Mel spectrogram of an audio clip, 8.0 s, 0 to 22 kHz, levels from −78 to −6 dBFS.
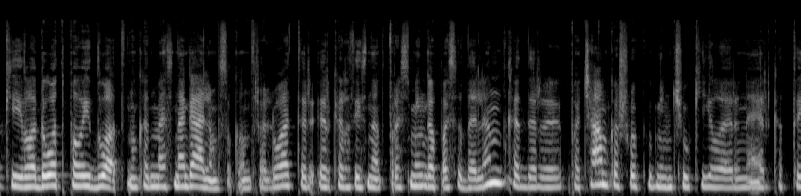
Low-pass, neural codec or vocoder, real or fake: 14.4 kHz; vocoder, 44.1 kHz, 128 mel bands, Pupu-Vocoder; fake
